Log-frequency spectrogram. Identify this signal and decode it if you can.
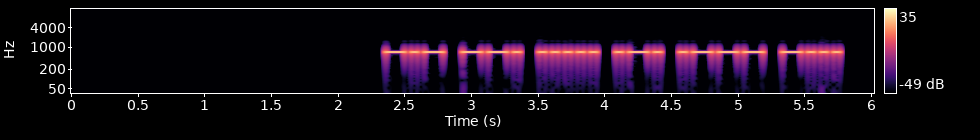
Morse code, heard as a keyed tone, about 25 wpm, 700 Hz. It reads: KG5RJB
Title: USA Call Signs - 6 Characters - Repeated 3x - 25wpm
